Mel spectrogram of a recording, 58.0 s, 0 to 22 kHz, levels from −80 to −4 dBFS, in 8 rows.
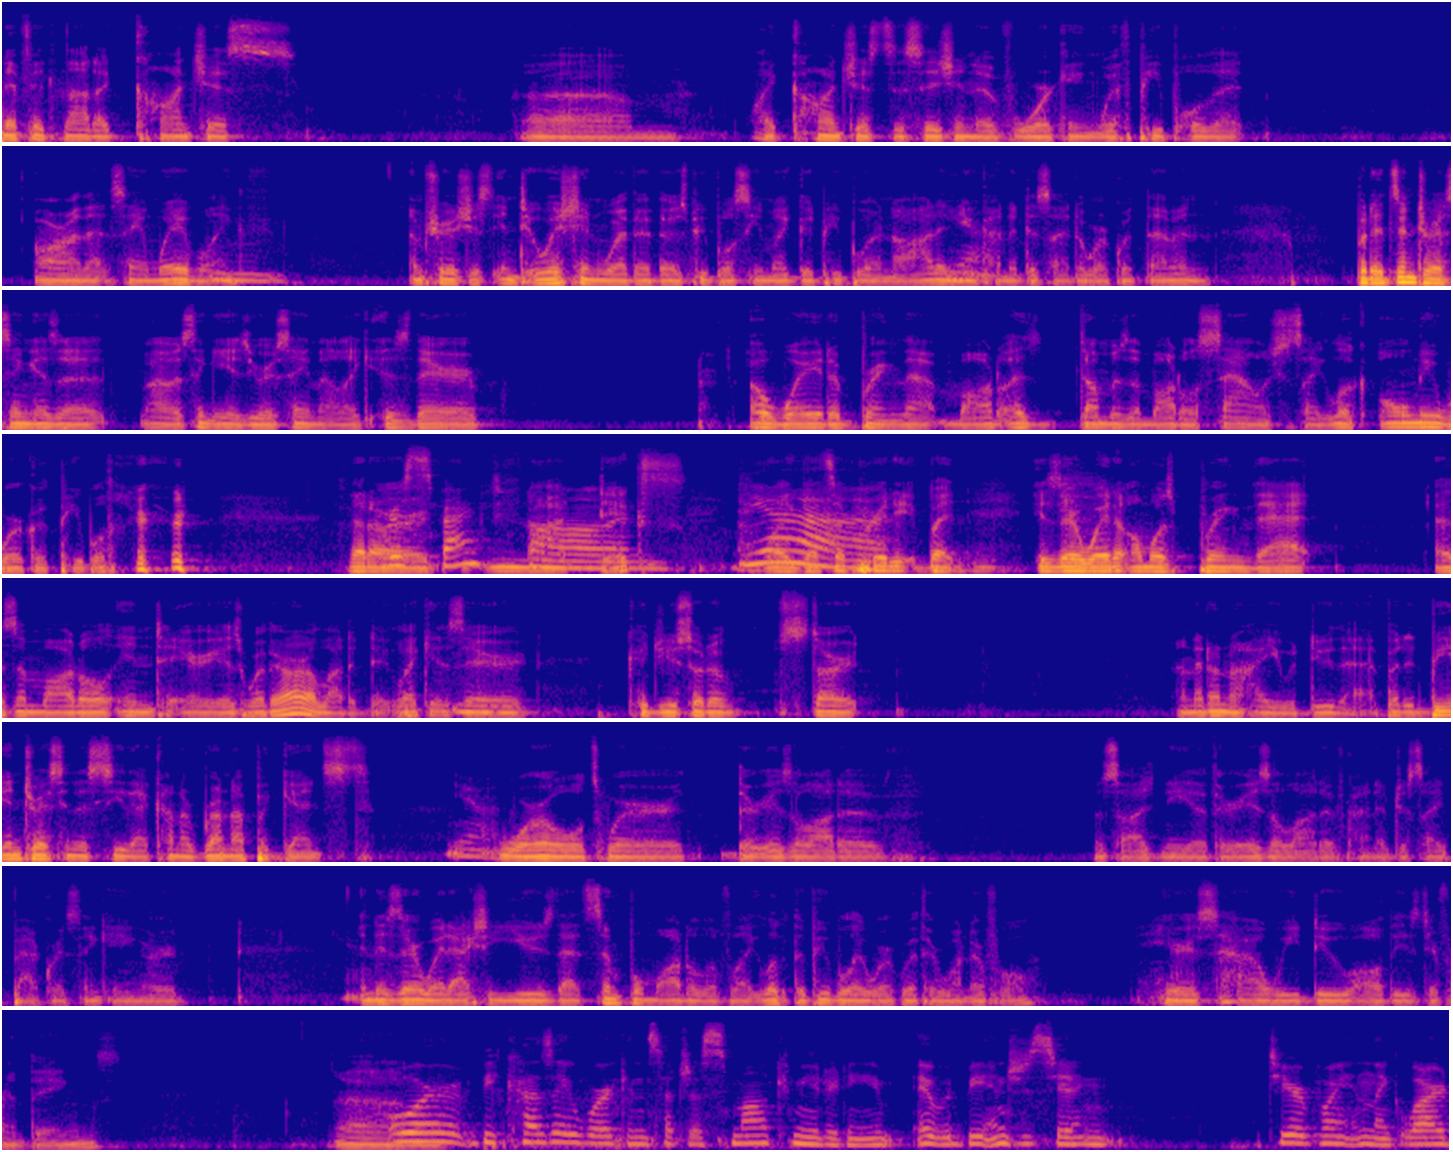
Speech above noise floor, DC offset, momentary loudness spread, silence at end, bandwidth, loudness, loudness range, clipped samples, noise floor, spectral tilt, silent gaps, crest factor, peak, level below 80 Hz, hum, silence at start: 39 dB; under 0.1%; 13 LU; 0 s; 14.5 kHz; -30 LUFS; 9 LU; under 0.1%; -68 dBFS; -6.5 dB/octave; none; 26 dB; -4 dBFS; -52 dBFS; none; 0 s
